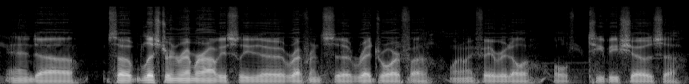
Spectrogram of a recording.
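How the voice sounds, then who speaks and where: Man, very low voice, developer commentary on his own game mission, rambling with lots of uhs. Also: completely flat delivery, normal speed, darkish tone, smooth. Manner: rambling, many fillers and restarts. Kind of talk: let's play developer commentary.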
